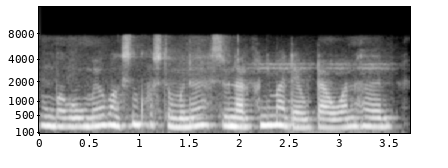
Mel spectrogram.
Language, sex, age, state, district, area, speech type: Bodo, female, 30-45, Assam, Chirang, rural, spontaneous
